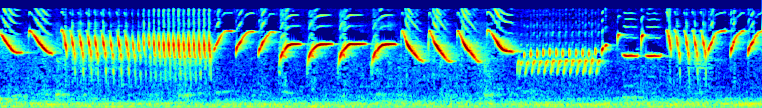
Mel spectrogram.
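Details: Singing canary, played to encourage other canaries to sing: fast trills, a buzzy rolling tour, sweeping whistles repeated about three per second, then a lower nasal buzzy phrase and more trills.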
